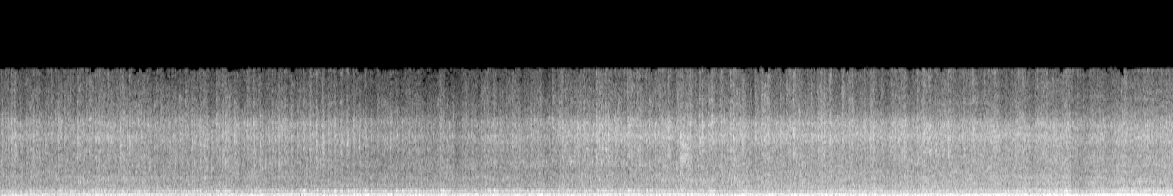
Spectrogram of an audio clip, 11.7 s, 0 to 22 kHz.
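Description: Dodge Viper GTS 8.0-litre V10, with ported heads, a custom-ground cam, long-tube headers and a Corsa exhaust, running at idle as the car rolls slowly closer, growing gradually louder.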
